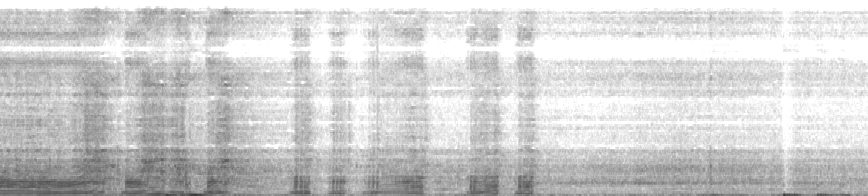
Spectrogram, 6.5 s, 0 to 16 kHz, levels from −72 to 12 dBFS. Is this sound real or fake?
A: fake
